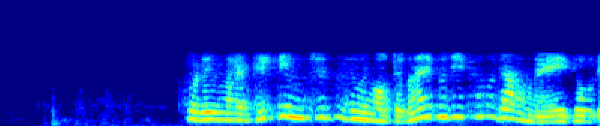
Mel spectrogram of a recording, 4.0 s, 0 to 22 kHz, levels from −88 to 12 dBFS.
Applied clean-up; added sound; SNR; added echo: neural mask model DeepFilterNet 3.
